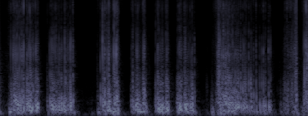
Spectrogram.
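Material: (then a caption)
Cotton fabric. Long nails scratch the fabric and elastic waistband of light gray cotton sweatpants, making dense, scratchy rustling in repeated bursts separated by short near-silent pauses. The scratching is full and mostly low, with a soft papery hiss on top and one longer continuous stroke near the end.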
